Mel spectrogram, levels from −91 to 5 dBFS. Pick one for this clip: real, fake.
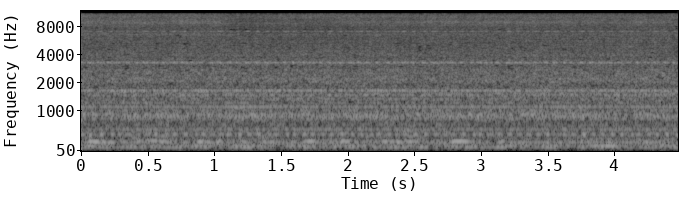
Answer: real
